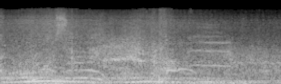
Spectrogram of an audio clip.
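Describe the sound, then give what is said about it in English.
Big Boss Man's car revs and pulls away as Big Show jumps on it to try to stop it; tires squeal and skid, pitched screeches rising and falling over a loud, steady engine roar for about three seconds. “So then Big Show attempts to stop Big Boss Man's car by jumping on it.”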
